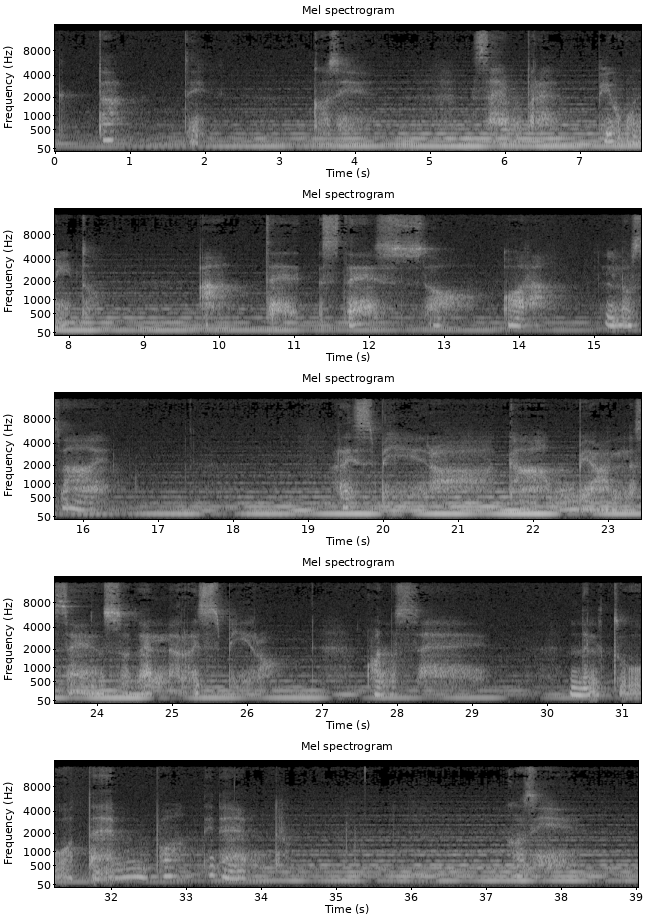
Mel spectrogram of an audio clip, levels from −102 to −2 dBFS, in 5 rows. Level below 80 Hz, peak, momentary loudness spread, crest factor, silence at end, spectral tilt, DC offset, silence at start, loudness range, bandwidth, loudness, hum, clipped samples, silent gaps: -62 dBFS; -18 dBFS; 13 LU; 22 dB; 0 s; -4.5 dB/octave; under 0.1%; 0 s; 8 LU; 14.5 kHz; -39 LUFS; none; under 0.1%; none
